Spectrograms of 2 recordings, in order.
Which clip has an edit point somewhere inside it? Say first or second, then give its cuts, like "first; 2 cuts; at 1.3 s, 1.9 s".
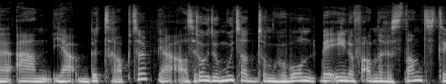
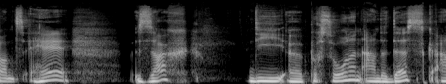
first; 4 cuts; at 1.6 s, 1.9 s, 2.6 s, 3.1 s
